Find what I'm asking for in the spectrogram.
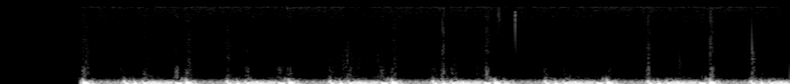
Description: This is the sound of mitral stenosis. It is a decrescendo-crescendo diastolic heart murmur.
